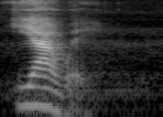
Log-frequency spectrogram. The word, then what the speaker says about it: Yahweh: We know Wav is a W because ancient Hebrew did not have a V, that is a recent creation. And we know letter He is letter He, right? Yahweh.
